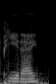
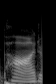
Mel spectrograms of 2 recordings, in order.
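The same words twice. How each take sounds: First: "pide" as pee-day; two-syllable pronunciation. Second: "pied" as one syllable; one-syllable pronunciation. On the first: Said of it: "Oh, it's pronounced". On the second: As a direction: say "pied" like "pie" with a d. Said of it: "Is it pr-, actually pronounced". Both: Shown as a demonstration.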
